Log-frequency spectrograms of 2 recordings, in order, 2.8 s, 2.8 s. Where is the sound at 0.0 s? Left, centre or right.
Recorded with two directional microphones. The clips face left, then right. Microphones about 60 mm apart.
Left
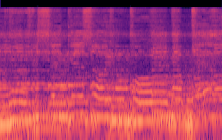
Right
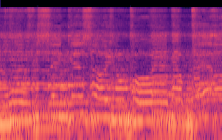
Right.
